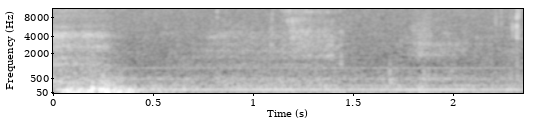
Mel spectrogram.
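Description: Quiet room tone with a faint steady hum, after the tail end of a man's drawn-out "um" in the first half second.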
